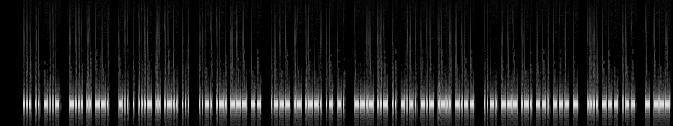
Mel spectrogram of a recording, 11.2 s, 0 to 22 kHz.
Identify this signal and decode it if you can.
Morse code, heard as a keyed tone, about 51 wpm, 700 Hz. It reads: SIX BIG DEVILS FROM JAPAN QUICKLY FORGOT HOW TO
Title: Pangram Challenge v2 - 50wpm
